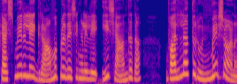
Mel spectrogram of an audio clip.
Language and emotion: Malayalam, happy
